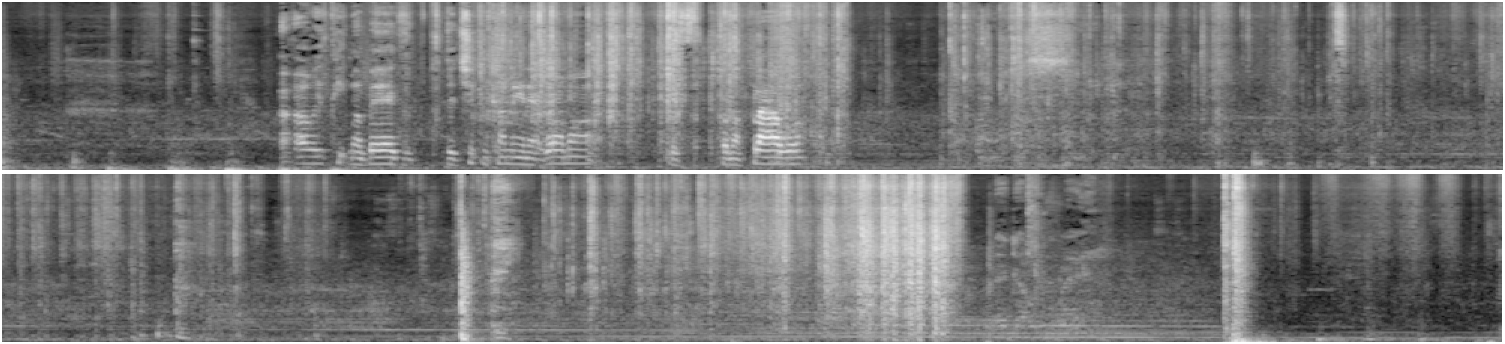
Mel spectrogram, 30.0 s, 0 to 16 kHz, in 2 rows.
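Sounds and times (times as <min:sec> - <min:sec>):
plastic bag rustling: 0:03.0 - 0:18.6, 0:19.8 - 0:24.8.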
